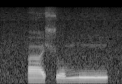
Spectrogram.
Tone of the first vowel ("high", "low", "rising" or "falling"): low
